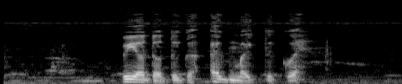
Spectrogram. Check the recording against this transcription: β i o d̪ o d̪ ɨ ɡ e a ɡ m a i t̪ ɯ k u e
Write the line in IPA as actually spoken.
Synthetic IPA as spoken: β i o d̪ o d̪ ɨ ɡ a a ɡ m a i t̪ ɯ k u e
